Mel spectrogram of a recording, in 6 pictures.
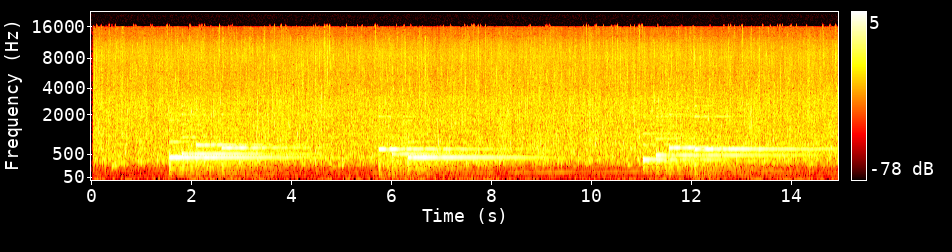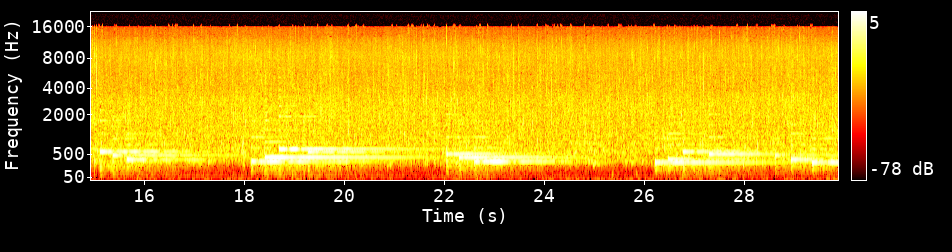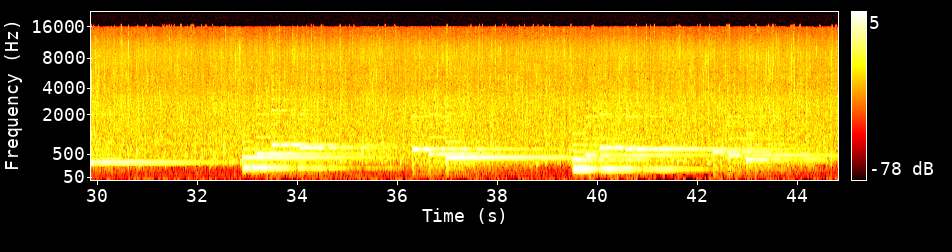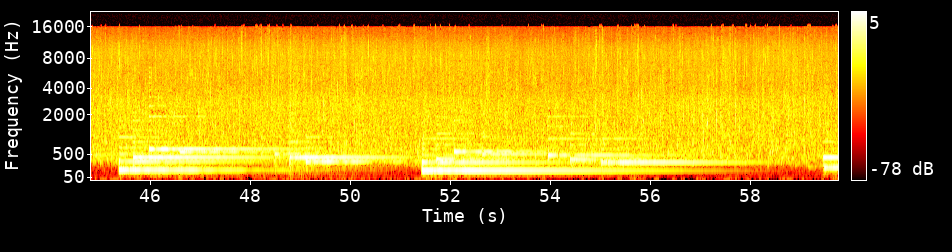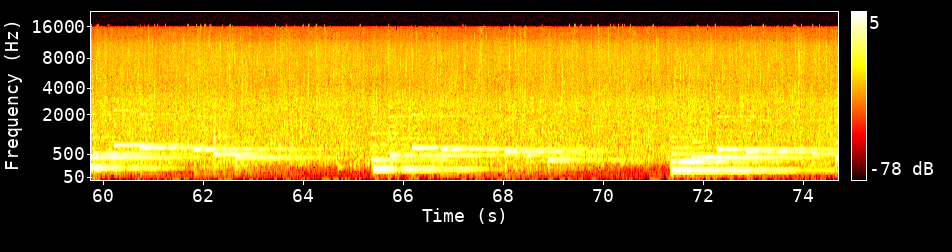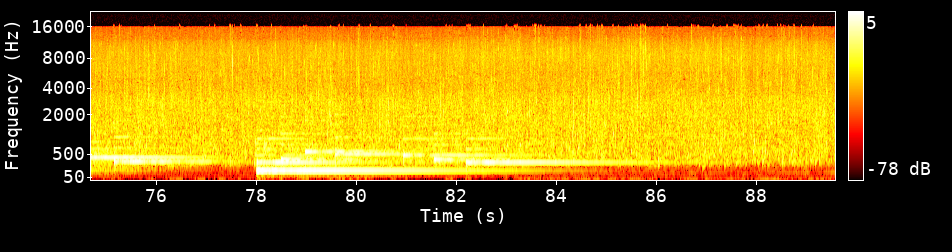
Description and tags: relaxation music #10
Relaxation Music for multiple purposes created by using a synthesizer and recorded with Magix studio.
I used sounds that aren't mine:
Like it?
